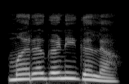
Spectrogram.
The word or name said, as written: ಮರಗಣಿಗಲ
